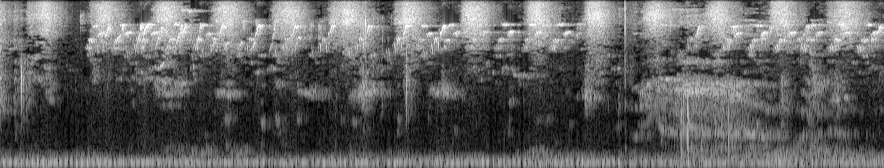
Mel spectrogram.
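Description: Birds chirping in a quick, even, repeating pattern of about two bursts a second, over a steady low hum, with a brief broader rustling noise about seven seconds in.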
